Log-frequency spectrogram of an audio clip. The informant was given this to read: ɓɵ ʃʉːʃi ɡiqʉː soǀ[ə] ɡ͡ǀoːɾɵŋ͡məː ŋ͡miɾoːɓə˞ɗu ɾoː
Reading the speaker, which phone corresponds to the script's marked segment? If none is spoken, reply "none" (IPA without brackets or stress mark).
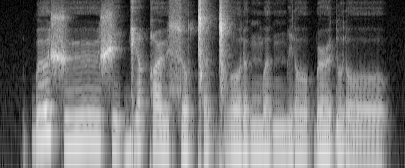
ə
